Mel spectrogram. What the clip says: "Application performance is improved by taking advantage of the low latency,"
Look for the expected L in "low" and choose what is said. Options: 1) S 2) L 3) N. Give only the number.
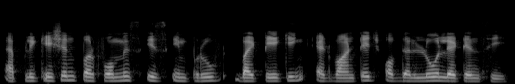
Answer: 2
